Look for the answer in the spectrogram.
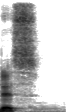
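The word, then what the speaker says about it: Des (です): Kimura Takeshi des. Was sagt er? Er sagt Konnichiwa Kimura Takeshi des. Also guten Tag, Konnichiwa. Kimura Takeshi des. Des am Schluss. D-E-S-U wird aber ausgesprochen mit dem starken S.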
